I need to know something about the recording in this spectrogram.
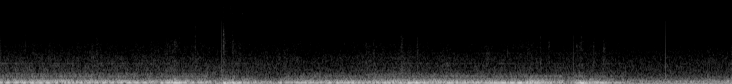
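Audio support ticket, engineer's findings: Sound dropped by the voice detector: gaps at 1.51–1.59, 2.07–2.21, 2.55–2.77, 5.63–5.73 and 6.25–7.31 s, the last about 1.06 s. Likely Opus DTX gating active sound as background, comfort noise filling in. Spectrogram: full-band content replaced by a flat low-level noise floor. Waveform: abrupt envelope collapse to a thin band.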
